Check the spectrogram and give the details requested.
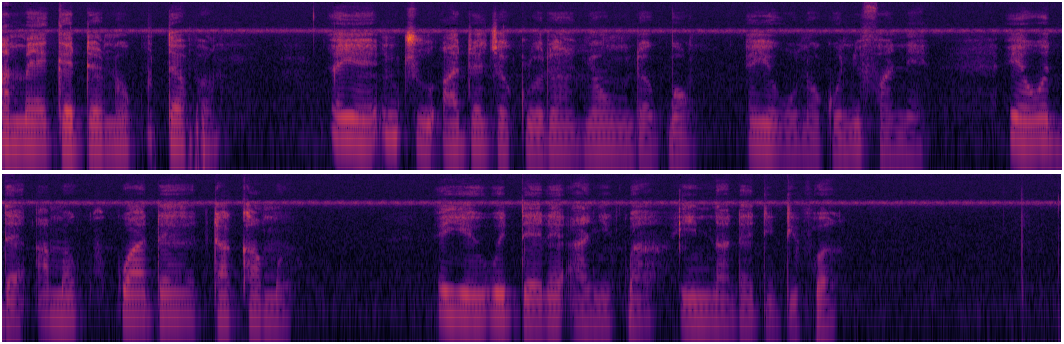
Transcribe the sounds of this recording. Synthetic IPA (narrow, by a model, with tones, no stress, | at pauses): a˨mɛ̃˨ɡɛ˨ɖɛ˨nɔ̃˨ku˦t̪ɛ˦ɸə˦ | e˦je˦ŋũ˦t͡ʃu˦ʔa˨ɖə˦d͡ʒə˨klo˨ɖə˦ɲɔ̃˦ŋũ˨ɖə˨ɡ͡bɔ̃˨ | e˦je˦wo˨nɔ̃˨ɡo˨nĩ˦fã˨nɛ̃˨ | e˦je˦wo˦d̪ə˨ʔa˨mə˨ku̥˦ku˦a˨ɖə˦ɖa˦ka˦mə̃˨ | e˦je˦wo˦d̪ɛ˨ɖə˦ʔa˨ɲĩ˦ɡ͡ba˦ji˦nã˨˦ɖə˦ɖi˨ɖi˨ɸə˦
